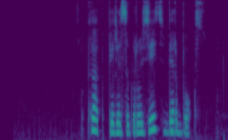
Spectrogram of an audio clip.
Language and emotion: Russian, neutral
